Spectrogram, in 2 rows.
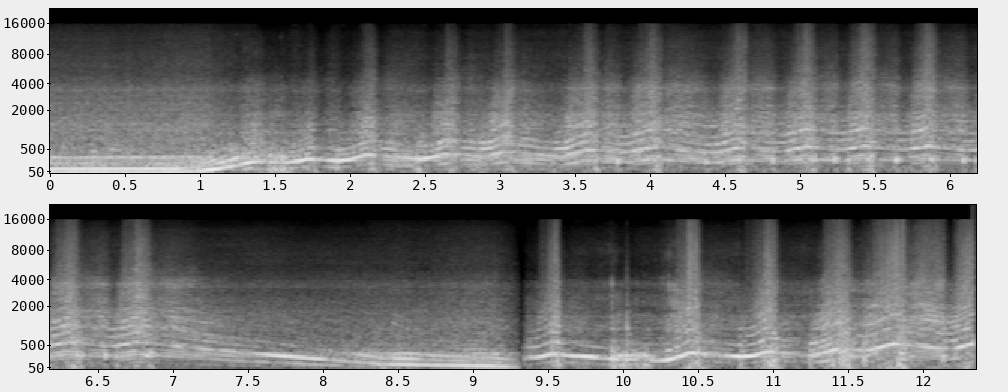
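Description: Ferrari 458 Speciale's naturally aspirated V8 through an Fi aftermarket exhaust, idling briefly and then blipped repeatedly, the revs rising and falling about twice a second with sharp cracks and pops from the exhaust. Near the end the revs fall away in one long drop, and after a sudden break the blipping starts again.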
